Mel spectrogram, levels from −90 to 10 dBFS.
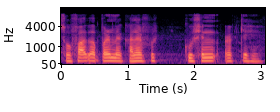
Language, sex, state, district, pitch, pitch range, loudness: Hindi, male, Arunachal Pradesh, Longding, 150 Hz, 145-155 Hz, -19 LUFS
